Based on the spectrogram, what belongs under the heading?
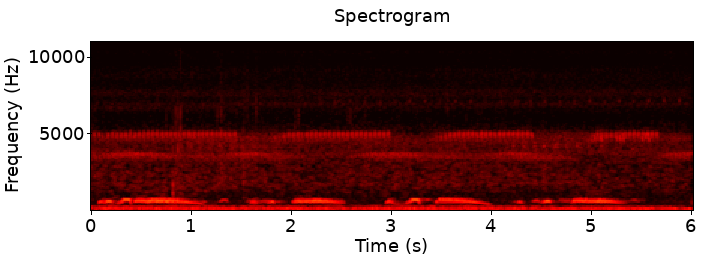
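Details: Spotted dove giving 'target zong' style coos: short rising notes, then sustained mellow coos that bend downward, repeated in steady phrases over low rumbling background noise and a faint high tone.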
